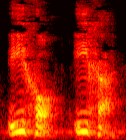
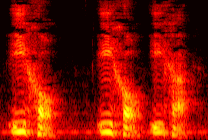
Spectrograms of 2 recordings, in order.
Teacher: J sounds like you're almost clearing your throat. Not quite, but almost. It's a guttural sound.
